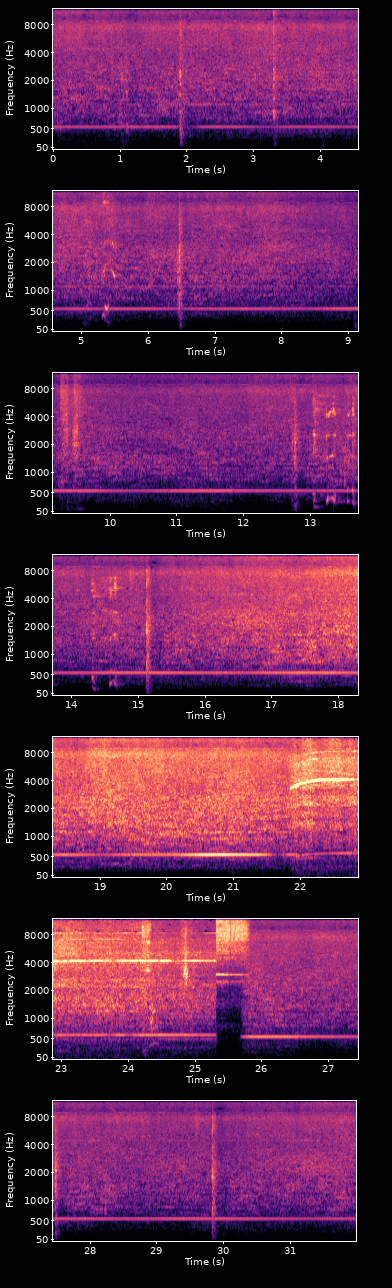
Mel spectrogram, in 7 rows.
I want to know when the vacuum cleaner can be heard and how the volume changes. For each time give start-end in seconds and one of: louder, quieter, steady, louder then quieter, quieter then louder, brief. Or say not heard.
0.0-31.9 louder then quieter.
